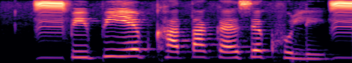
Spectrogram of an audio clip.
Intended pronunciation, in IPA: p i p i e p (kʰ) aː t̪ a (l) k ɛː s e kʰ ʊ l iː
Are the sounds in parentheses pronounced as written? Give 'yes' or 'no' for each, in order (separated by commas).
yes, no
